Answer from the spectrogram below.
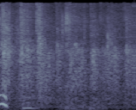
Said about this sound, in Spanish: Era un aplauso a mi esposita preciosa.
